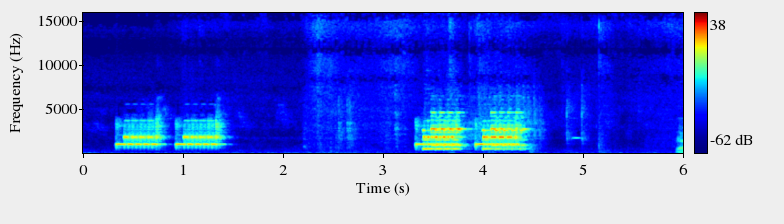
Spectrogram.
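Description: A telephone rings while a customer is being called: two pairs of loud, clear electronic trills, each pair made of two short bursts, separated by a quiet gap, with no talk.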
